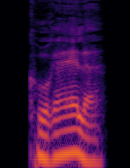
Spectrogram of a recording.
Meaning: nominative/accusative/genitive plural of Choral
- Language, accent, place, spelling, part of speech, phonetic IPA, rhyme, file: German, Germany, Berlin, Choräle, noun, [koˈʁɛːlə], -ɛːlə, De-Choräle.ogg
